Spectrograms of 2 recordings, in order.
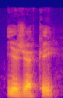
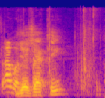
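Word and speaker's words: Jeżyki: Yezheki. Oh, I was close. Yezheki. Because the Z with the dot on top makes it more of a zh sound.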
